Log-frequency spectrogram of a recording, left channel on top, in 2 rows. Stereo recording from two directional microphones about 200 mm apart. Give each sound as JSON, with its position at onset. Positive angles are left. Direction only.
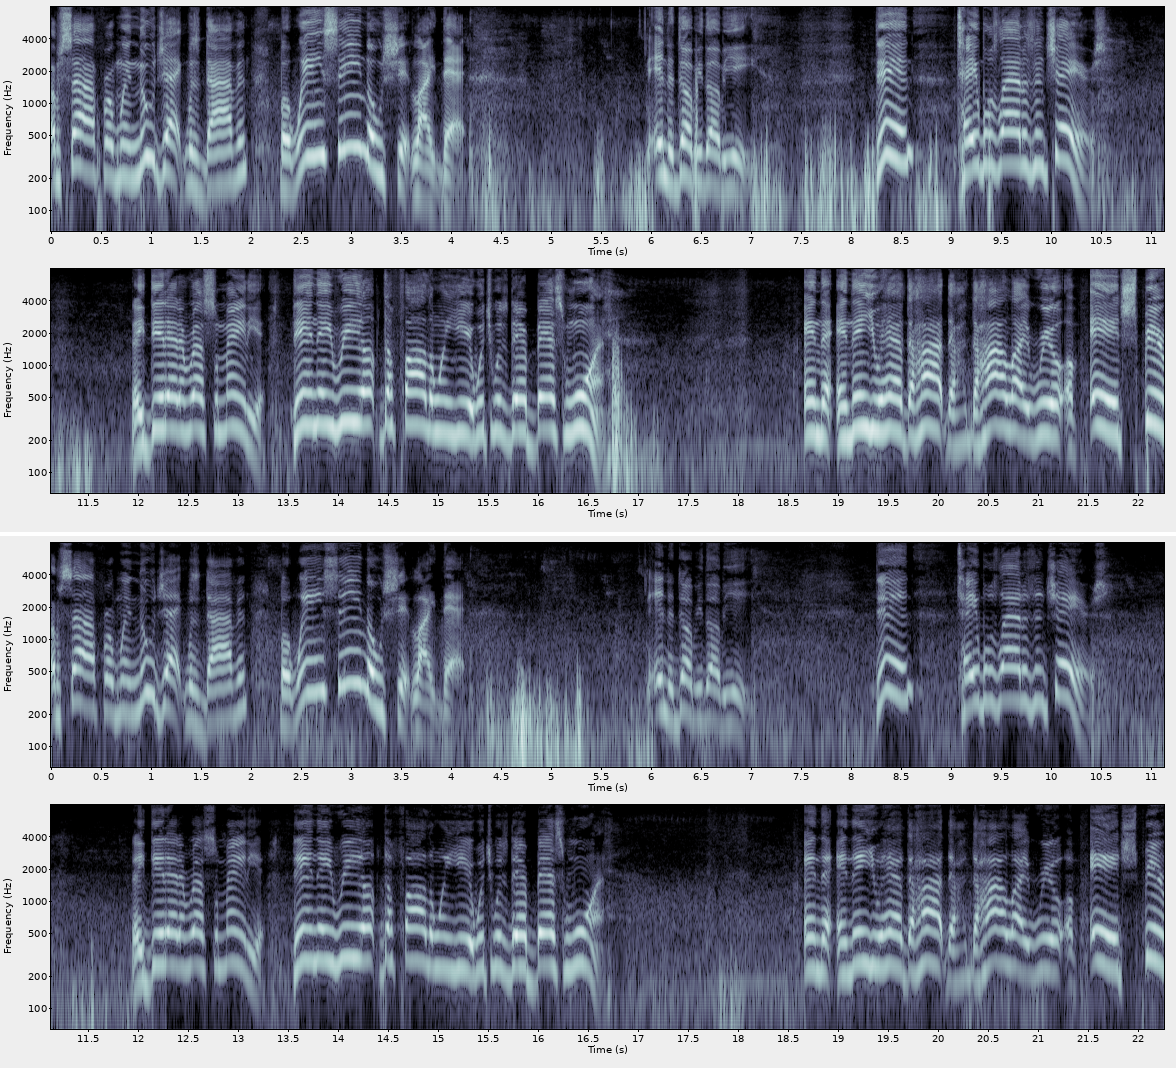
{"t": 0.0, "sound": "speech", "side_deg": 35}
{"t": 5.9, "sound": "speech", "side_deg": 40}
{"t": 8.3, "sound": "speech", "side_deg": 35}
{"t": 11.9, "sound": "speech", "side_deg": 30}
{"t": 16.3, "sound": "speech", "side_deg": 55}
{"t": 18.6, "sound": "speech", "side_deg": 35}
